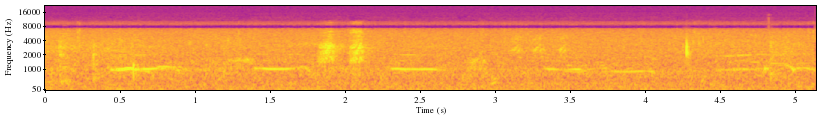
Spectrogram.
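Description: Birds calling in short, repeated notes, about one a second, over the steady rush of river water, with two brief sharper sounds about two seconds in.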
